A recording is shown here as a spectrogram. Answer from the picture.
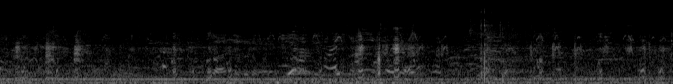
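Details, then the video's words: Duck quacking: short nasal quacks, some clustered near the middle, over constant broadband background noise and a steady low hum. "Duck Quack Sound Effect"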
